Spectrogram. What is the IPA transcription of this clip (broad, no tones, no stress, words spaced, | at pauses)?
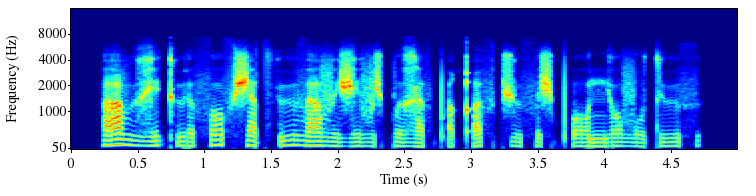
aβʉ ɣekʼʉɾə θɔθʃa t͡sʼʉ ðaveʒevəʃ pəɣaθpʼə qʼəθt͡ʃʉθəʃ pʼɔ nʲɔvo tʉθ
